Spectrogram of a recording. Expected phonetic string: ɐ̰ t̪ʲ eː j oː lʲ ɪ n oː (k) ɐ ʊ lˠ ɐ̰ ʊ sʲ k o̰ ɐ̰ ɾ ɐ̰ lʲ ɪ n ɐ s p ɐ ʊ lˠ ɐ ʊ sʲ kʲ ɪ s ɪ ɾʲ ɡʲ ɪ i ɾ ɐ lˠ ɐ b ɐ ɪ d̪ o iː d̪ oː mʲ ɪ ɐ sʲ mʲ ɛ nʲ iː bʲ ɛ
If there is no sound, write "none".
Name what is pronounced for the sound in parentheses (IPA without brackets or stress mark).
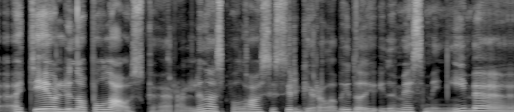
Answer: p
